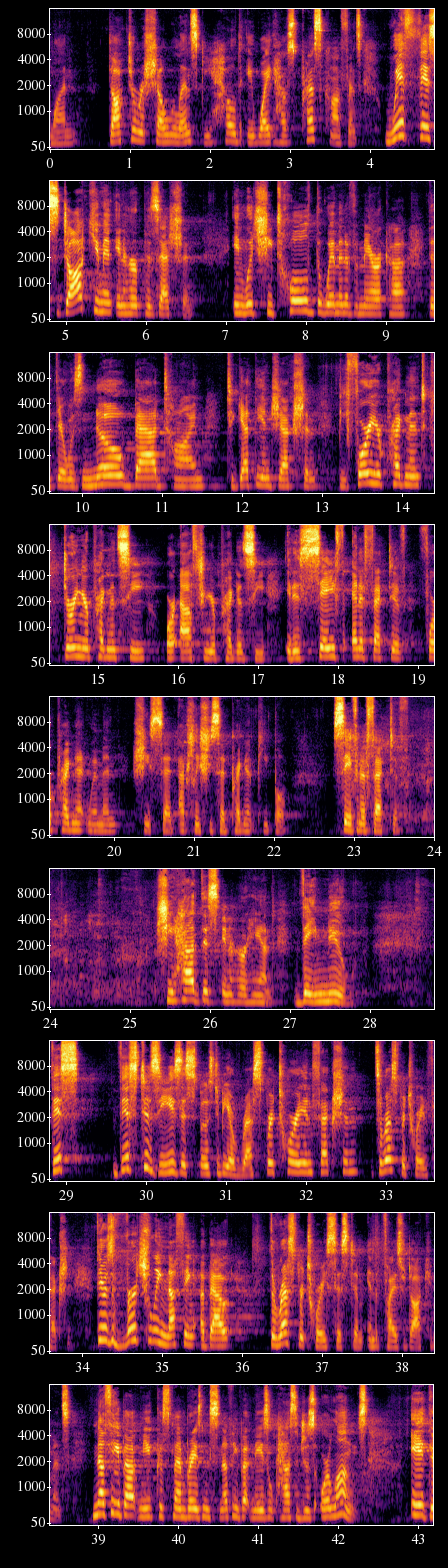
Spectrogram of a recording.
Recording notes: Recorded at the Mises Institute's Supporters Summit in Auburn, Alabama, 12-14 October 2023.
